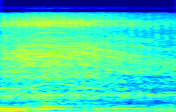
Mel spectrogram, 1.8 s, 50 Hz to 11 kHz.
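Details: Mitsubishi 2G DSM engine at idle: light, fast lifter tick riding over the engine note, from a noisy hydraulic lifter; later fixed by installing upgraded 3G lifters.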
